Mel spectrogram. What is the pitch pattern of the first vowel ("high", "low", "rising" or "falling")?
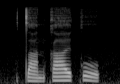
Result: low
